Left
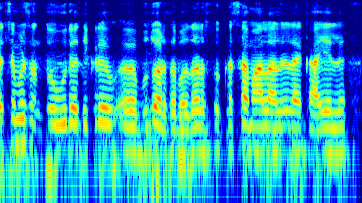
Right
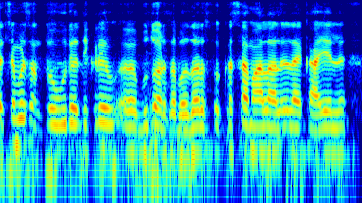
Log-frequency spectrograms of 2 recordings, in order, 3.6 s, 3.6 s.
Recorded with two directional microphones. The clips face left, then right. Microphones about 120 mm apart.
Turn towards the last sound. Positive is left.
turn(degrees=20)  # may be behind; listen again after turning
